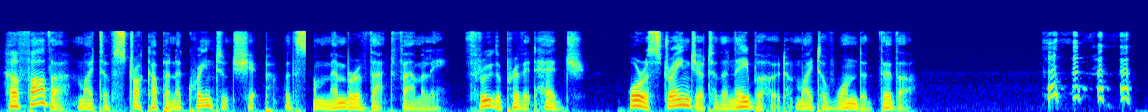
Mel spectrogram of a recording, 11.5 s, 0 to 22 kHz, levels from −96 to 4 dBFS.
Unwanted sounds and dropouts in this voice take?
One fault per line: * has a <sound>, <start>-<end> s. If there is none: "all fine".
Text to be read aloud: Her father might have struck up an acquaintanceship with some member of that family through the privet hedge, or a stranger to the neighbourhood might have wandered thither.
* has a dropout, 3.0-3.1 s
* has a laugh, 10.4-11.3 s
